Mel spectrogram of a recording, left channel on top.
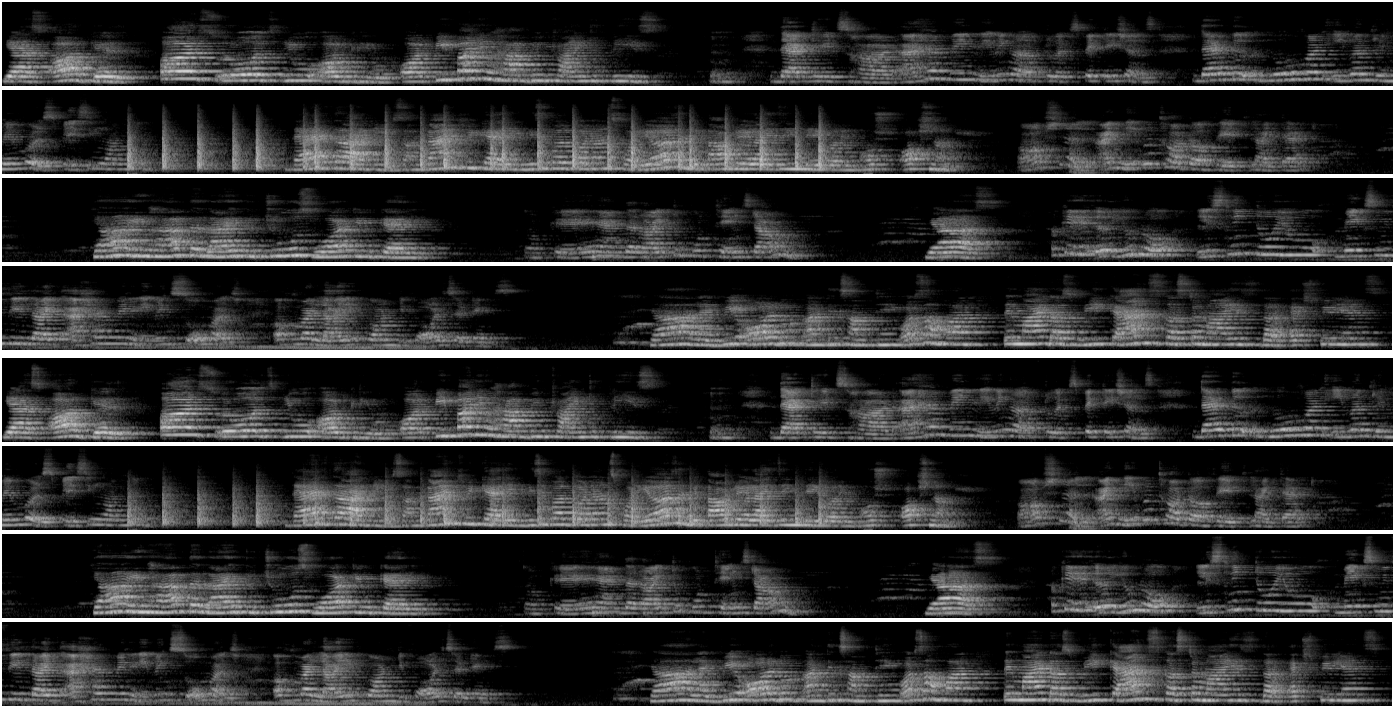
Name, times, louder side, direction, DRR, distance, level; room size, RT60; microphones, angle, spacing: voice 1, 0.0-1.3 1.6-6.5 16.7-23.4 28.7-32.1 37.0-37.7 47.8-55.5, right 1 dB, 35° right, -1 dB, 1.4 m, -23 dB
voice 2, 7.1-15.4 24.1-27.3 27.7-27.9 33.0-35.8 36.6-37.0 38.3-46.8 47.9-48.3, right 1 dB, 70° right, 0 dB, 1.5 m, -30 dB
sound 1, 15.2-16.6 16.9-18.5 18.8-20.4 20.7-22.2, left 4 dB, 30° left, 0.3 m, -24 dB
9.9 x 4.0 x 4.3 m, 0.83 s
head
